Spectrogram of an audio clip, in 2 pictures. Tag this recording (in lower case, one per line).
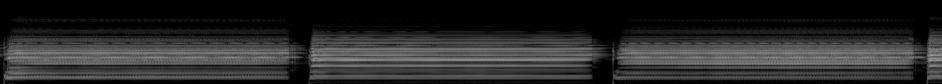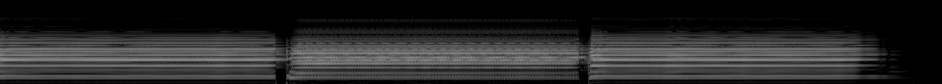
music
musical instrument
harmonica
